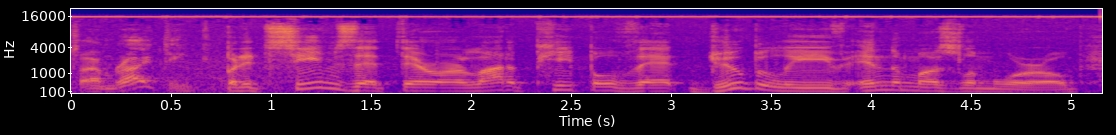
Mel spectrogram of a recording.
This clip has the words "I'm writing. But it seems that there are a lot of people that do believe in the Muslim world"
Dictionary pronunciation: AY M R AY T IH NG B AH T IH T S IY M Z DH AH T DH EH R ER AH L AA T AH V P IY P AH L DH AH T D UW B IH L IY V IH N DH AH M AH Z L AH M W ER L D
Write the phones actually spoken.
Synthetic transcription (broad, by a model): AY M R AY T IH NG B AH T IH T S IY M Z DH AH T DH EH R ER AH L AA T AH V P IY P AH L DH AH T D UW B IH L IY V IH N DH AH M AH Z L AH M W ER L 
